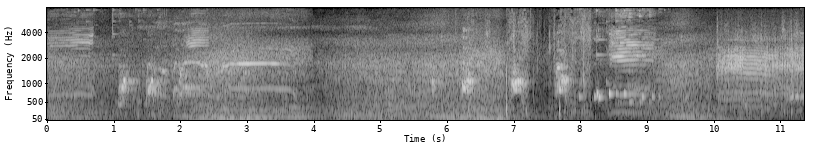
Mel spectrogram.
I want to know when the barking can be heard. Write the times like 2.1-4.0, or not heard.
1.1-2.2, 5.8-8.2.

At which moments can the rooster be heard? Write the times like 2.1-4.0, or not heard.
1.4-4.8.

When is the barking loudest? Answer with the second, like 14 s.
7 s.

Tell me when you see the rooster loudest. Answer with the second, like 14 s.
3 s.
